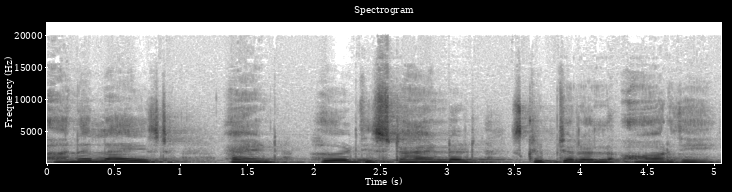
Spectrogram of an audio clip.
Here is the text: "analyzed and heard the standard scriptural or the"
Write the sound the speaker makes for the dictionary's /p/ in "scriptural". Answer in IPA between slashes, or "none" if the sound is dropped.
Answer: /p/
